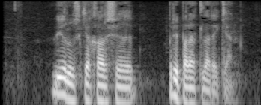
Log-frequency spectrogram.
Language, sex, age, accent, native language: Uzbek, male, 19-29, Toshkent shahri, Uzbek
